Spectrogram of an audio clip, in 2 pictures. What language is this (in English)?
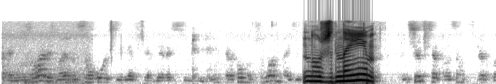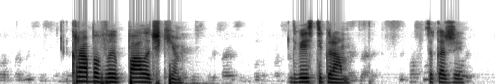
Russian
